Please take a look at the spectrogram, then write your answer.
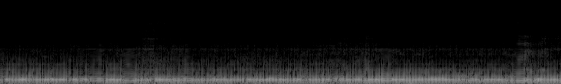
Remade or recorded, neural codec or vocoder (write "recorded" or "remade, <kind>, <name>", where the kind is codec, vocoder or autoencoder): remade, vocoder, WaveNeXt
